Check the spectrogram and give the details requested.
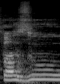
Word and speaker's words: fagioli: It's pronounced fazoo.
